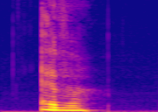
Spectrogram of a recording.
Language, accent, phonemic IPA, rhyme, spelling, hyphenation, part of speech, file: English, UK, /ˈɛvə(ɹ)/, -ɛvə(ɹ), ever, ev‧er, adverb / adjective / determiner, En-uk-ever.ogg
- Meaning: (adverb) 1. Always, frequently, forever 2. Continuously, constantly, all the time (for the complete duration) 3. At any time 4. As intensifier following an interrogative word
